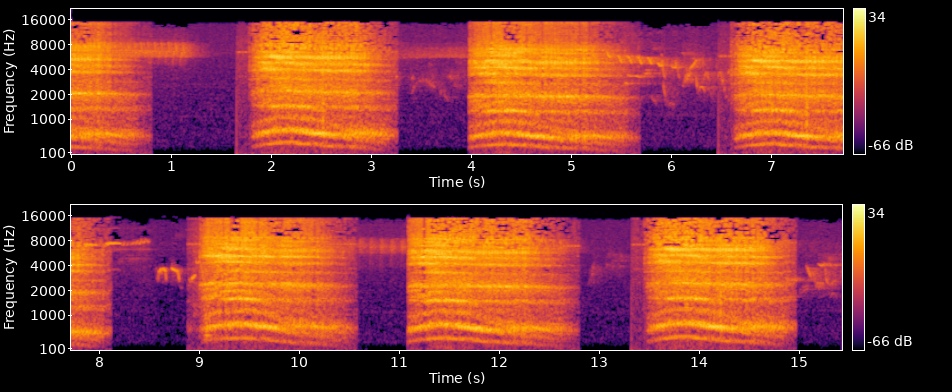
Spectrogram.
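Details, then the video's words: Anteater calling: a series of drawn-out, harmonic, arched calls about a second and a half long each, rising then falling in pitch, repeated roughly every two seconds with short silent gaps between them. "Anteater Calling Sound"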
